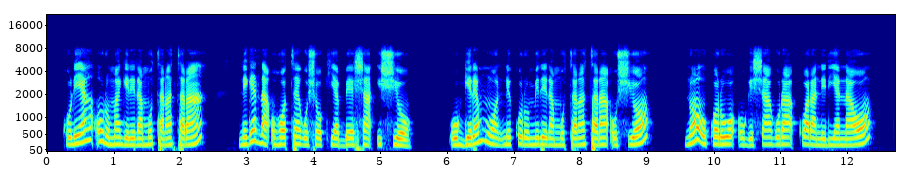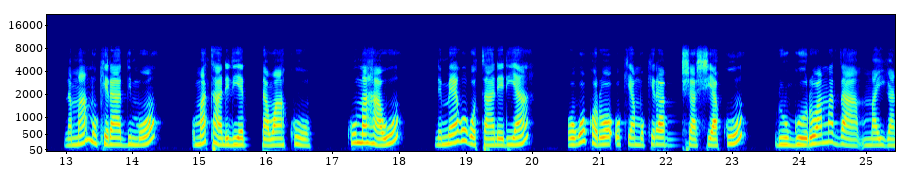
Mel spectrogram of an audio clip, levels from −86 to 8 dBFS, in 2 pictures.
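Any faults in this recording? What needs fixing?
Long network dropout, 15.67 to 15.97 s and 22.04 to 22.26 s: audio stops arriving, most likely from a network outage, and the receiver stretches the last sound into a fading buzz before the real signal resumes with that stretch missing. In the first, about 0.28 s is lost and the fill gives way to roughly 0.16 s of silence. The second, about 0.2 s, is filled throughout with no silent gap. On a spectrogram, harmonics blur into smooth, decaying bands, and in the first event these end in a blank column. In the first event, the waveform dwindles to a flat line before the signal returns. Prevent it with a more stable connection and a jitter buffer that can ride out longer gaps.

Short concealed packet loss, 21.87 to 21.90 s and 22.00 to 22.04 s: in each, about 20 ms of audio missed the decoder, and the receiver patched the hole by extending the preceding sound from its pitch or as shaped noise, then crossfaded back. 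Each is a brief smear or wobble. The second leads straight into the 22.04 s dropout, so that passage degrades from a small glitch to a long fill. A spectrogram shows short stretches of smoothed, repeated harmonic texture within the call path's band, which tops out near 8 kHz. The waveform shows a slightly too-regular cycle and no sharp edge. Prevent it with forward error correction and packet redundancy on the lossy link.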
